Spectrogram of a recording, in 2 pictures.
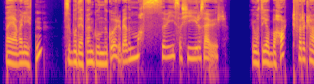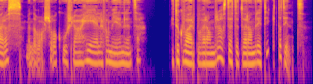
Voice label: no dub woman, norsk, kvinne

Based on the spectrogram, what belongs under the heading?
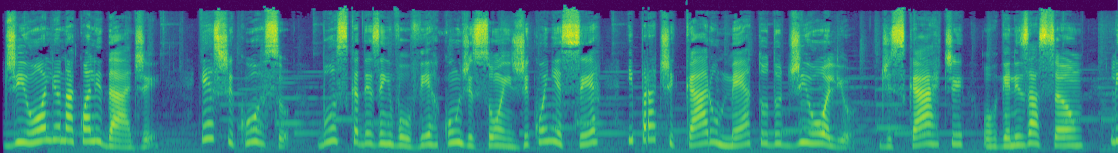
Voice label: br portuguese informative

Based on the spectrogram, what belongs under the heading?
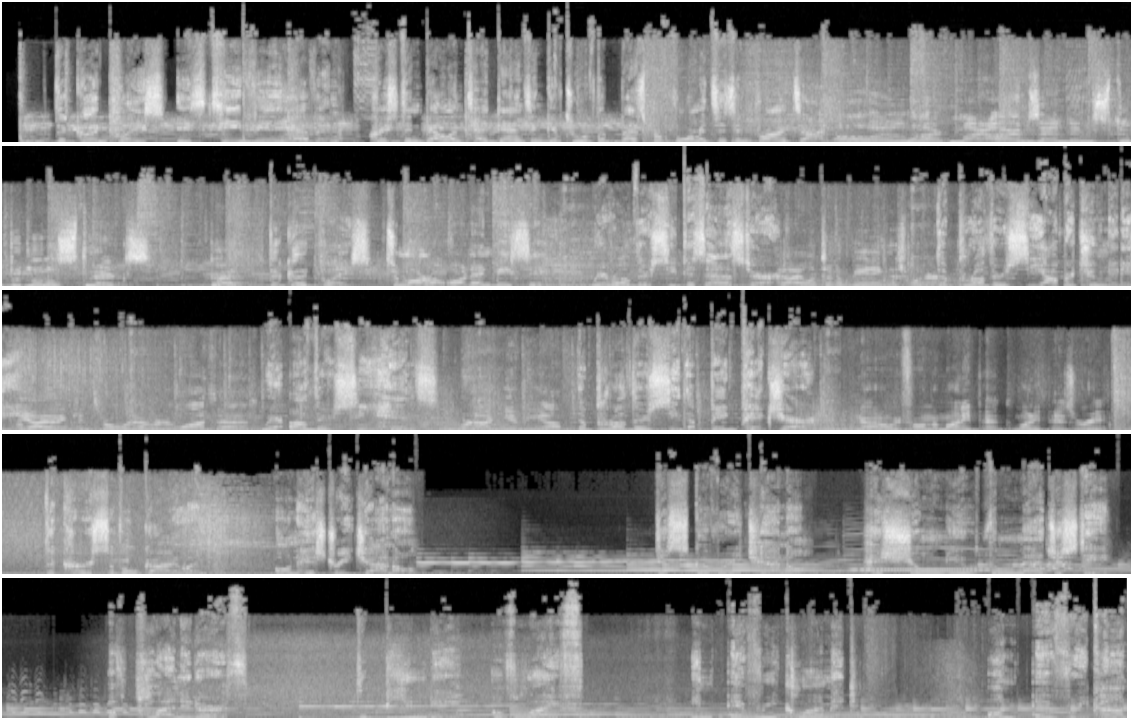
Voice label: US promo

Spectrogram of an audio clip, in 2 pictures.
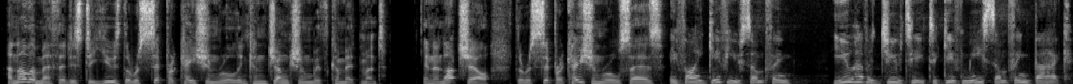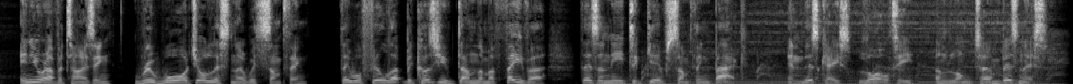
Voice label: uk info

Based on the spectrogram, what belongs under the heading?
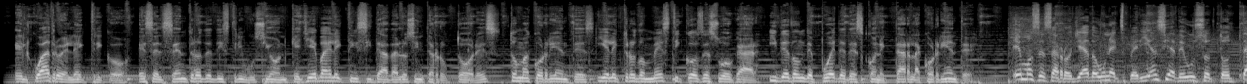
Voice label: spanish latin amercian commercial

